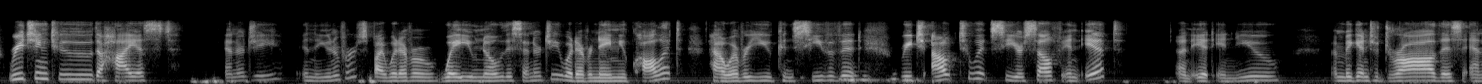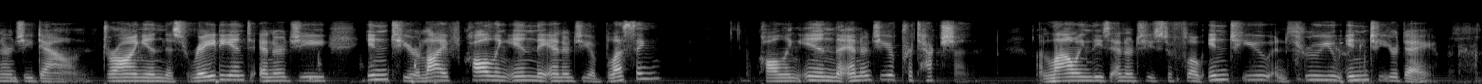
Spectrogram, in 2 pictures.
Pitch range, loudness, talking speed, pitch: 160-195 Hz, -21 LUFS, 155 wpm, 175 Hz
